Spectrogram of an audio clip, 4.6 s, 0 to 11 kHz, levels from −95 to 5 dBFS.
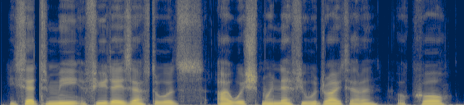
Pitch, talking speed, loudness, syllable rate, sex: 115 Hz, 220 wpm, -20 LUFS, 5.2 syllables/s, male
